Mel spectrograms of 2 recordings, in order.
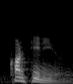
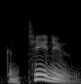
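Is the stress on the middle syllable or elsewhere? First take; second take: elsewhere; middle syllable. First: The stress falls away from the middle syllable. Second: The stress falls on the middle syllable. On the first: The speaker calls it wrong. "I did not say continue" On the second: The speaker calls it right. "I said continue because T has the accent"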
